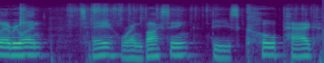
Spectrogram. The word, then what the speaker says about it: Copag: today we're unboxing these co-pack i think that's how you pronounce it poker cards so these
